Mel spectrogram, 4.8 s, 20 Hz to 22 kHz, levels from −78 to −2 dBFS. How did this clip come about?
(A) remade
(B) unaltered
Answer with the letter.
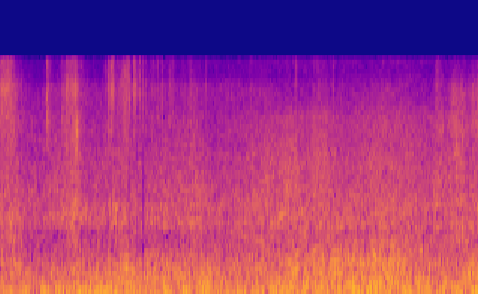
B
